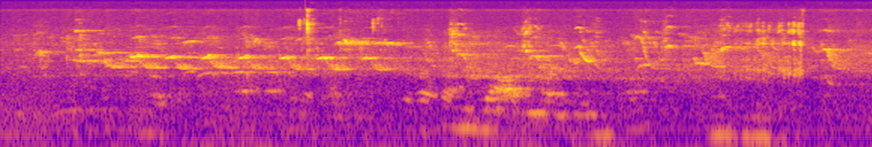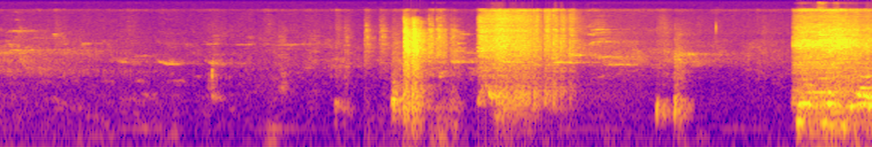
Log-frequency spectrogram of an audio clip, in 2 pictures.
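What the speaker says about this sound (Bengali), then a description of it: "আমার সবচেয়ে পাখির আওয়াজগুলো খুব ভালো লাগছে" Birds chirp and sing in quick, bright bursts, some near and some farther off, over a quiet outdoor background with a few louder rustling noises.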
